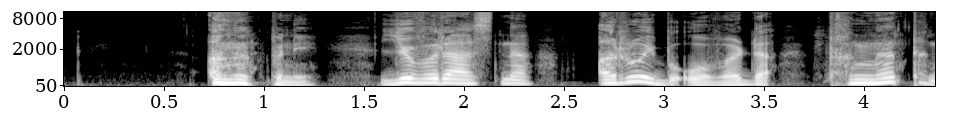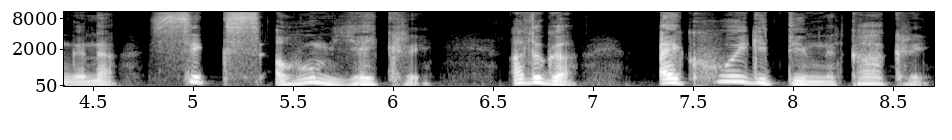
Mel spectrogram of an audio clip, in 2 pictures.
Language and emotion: Manipuri, surprised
